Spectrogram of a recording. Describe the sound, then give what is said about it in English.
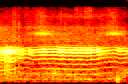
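A fart sound effect: one steady, buzzy, raspy blast with a rich harmonic tone, holding at a fairly even loudness for just over a second, with no voices. “She paused so long, I had to put a fart in there.”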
